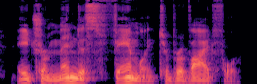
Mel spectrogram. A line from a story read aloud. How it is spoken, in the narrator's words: Scrooge tellingly mutters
